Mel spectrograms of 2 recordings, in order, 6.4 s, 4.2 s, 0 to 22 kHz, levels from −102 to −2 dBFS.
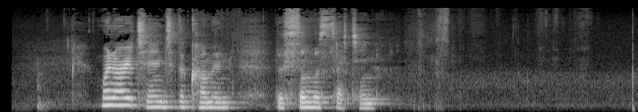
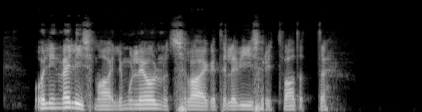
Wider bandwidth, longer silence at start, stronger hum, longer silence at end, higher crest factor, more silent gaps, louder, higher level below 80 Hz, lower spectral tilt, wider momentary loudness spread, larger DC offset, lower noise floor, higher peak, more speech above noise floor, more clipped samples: first, 16 kHz vs 9.6 kHz; about the same, 0.35 s vs 0.35 s; neither; first, 1.9 s vs 0.9 s; about the same, 22 dB vs 20 dB; neither; about the same, -24 LUFS vs -26 LUFS; second, -78 dBFS vs -56 dBFS; second, -4 dB/octave vs -6 dB/octave; first, 24 LU vs 14 LU; neither; second, -61 dBFS vs under -90 dBFS; about the same, -6 dBFS vs -8 dBFS; second, 36 dB vs over 64 dB; neither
